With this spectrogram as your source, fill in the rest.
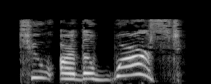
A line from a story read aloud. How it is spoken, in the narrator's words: he yelled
